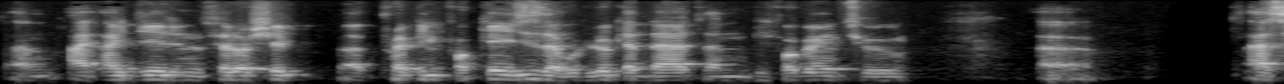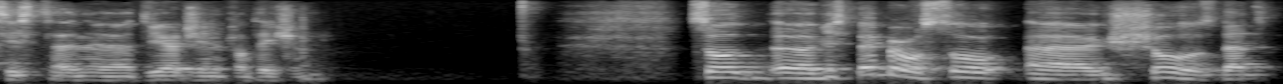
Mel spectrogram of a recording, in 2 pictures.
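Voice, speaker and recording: A young man with a French accent giving a medical webinar lecture as a fellow, halting with fillers and restarts. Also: on the low side. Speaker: pain medicine fellow presenting. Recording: dull lo-fi webinar audio.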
